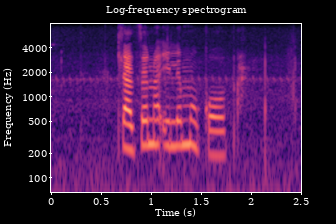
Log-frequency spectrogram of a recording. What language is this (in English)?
Tswana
